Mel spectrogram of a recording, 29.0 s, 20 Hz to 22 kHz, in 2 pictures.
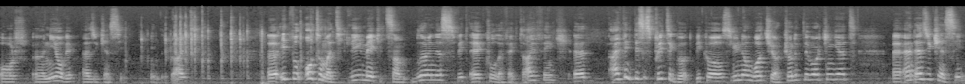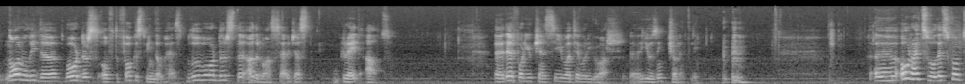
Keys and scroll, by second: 2.2 super+j, 2.3-4.0 typing.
